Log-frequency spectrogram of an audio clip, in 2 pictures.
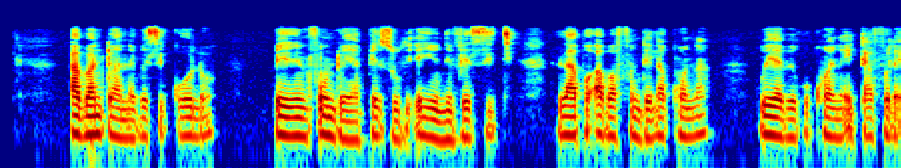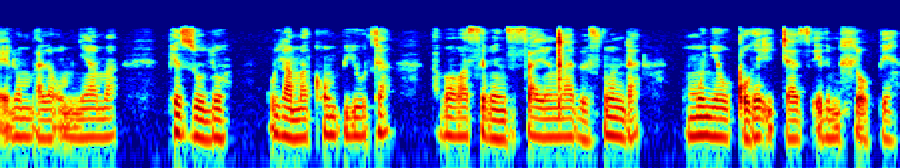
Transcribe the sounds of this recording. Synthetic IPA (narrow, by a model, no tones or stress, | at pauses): aβantʼwanaβesiɣɔlɔ | βeiɱfundʱɔjapʰezulṵʔejunivesḭtʰi̥ | lapʰɔ̰ʔaβafundʱɛlakʰɔna | ɣujaβeɣukʰɔnaḭtʼafula̰ʔɛ̰lom̩βala̰ṵm̩ɲama | pʰezulu | ɣulamakʰompʼjutʰaː | βawasɛβend͡zʱisa̰jɔŋ͡ǁaβefundʱa | omuɲɛuɡ͡ǃʱɔɣɛʔḭd̥ʒ̥ʱaziḛlim̩ɬɔ̰ːpʰɛ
